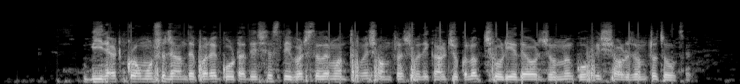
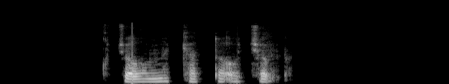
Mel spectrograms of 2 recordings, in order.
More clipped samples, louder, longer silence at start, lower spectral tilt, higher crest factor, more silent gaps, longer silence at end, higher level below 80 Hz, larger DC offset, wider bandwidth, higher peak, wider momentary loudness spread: neither; first, -15 LUFS vs -21 LUFS; second, 0.85 s vs 1.05 s; second, -5.5 dB/octave vs -7.5 dB/octave; second, 16 dB vs 22 dB; second, none vs 1.12-1.18 s, 1.74-1.82 s, 2.04-2.14 s; second, 0.5 s vs 1.75 s; about the same, -50 dBFS vs -54 dBFS; neither; about the same, 7.8 kHz vs 7.2 kHz; about the same, 0 dBFS vs -2 dBFS; second, 4 LU vs 9 LU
